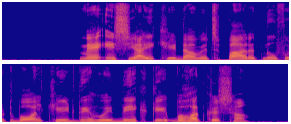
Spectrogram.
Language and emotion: Punjabi, happy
